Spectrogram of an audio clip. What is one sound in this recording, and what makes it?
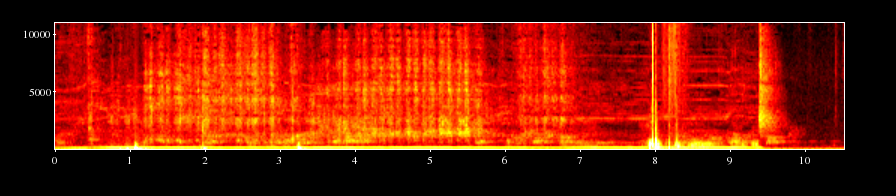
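An electric toothbrush scrubs against teeth.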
